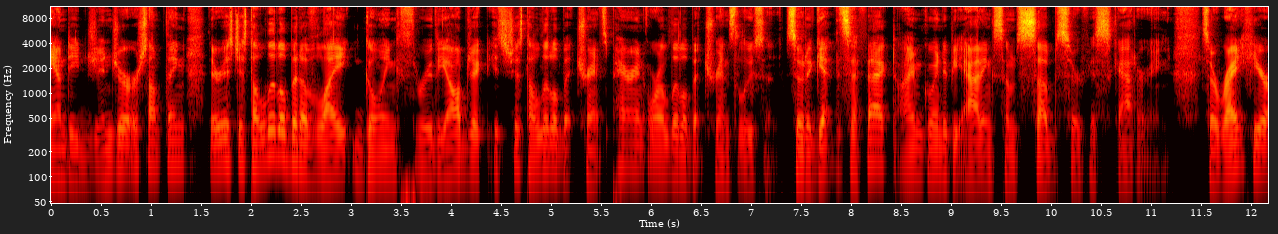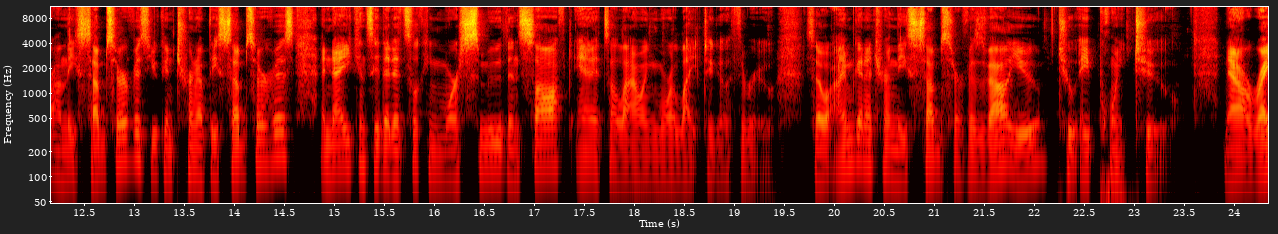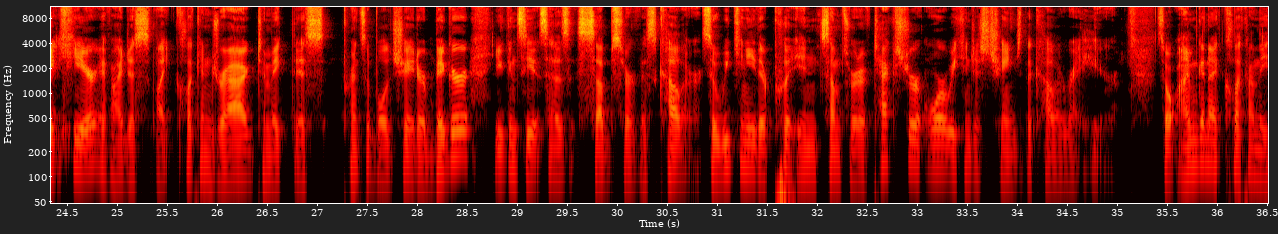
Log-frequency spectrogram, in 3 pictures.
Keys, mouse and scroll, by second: 7.3-8.8 middle drag, 10.7 middle click, 11.0-12.6 scroll up 7, 12.6-15.9 drag, 17.4 scroll down 1, 17.9-18.3 shift+scroll up 4, 18.0 shift+middle drag, 20.5-23.5 drag, 25.6 click, 26.1-27.8 drag, 28.4-30.8 middle drag, 30.9-32.8 drag, 33.3 scroll down 2, 33.5 scroll up 1, 33.5-36.3 middle drag, 36.3 click.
